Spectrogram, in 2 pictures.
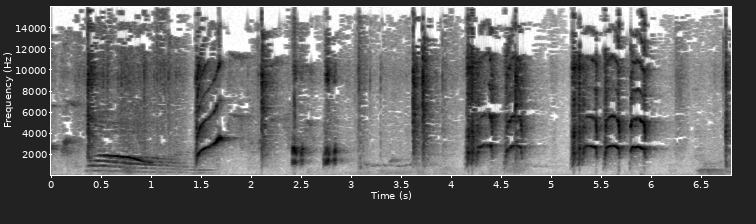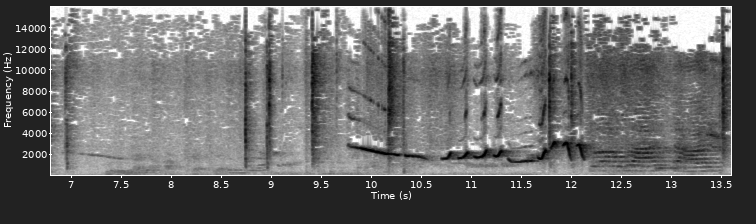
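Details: Bornean white-rumped shama (murai Borneo) singing, a lure to provoke other birds into song; scattered sharp high notes and rattles, then a run of rising and falling whistles near the end, with quiet gaps between bursts.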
